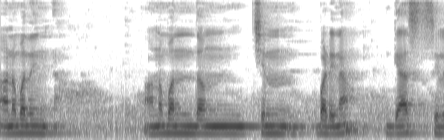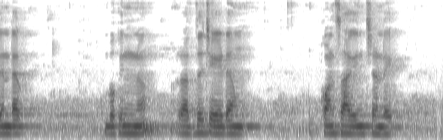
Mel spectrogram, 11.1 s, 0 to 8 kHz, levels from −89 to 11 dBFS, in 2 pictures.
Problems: continuous background conversations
